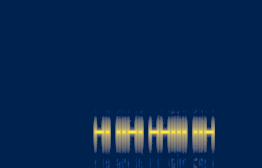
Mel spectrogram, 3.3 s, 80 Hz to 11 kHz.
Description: Morse code, heard as a keyed tone, about 36 wpm, 700 Hz. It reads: NF7U
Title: USA Call Signs - 2x Character Spacing - 35wpm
